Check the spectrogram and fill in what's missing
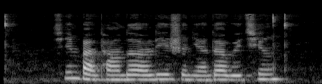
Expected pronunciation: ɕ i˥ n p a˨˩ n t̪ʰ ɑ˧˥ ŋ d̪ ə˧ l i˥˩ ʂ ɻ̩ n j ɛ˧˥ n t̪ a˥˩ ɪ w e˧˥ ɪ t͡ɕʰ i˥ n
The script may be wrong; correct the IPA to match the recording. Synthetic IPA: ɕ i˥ n p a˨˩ n t̪ʰ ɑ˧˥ ŋ d̪ ə˧ l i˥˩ ʂ ɻ̩ n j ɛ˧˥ n t̪ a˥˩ ɪ w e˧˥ ɪ t͡ɕʰ i˥ ŋ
